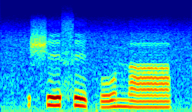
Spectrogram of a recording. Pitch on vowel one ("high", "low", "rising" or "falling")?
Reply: high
